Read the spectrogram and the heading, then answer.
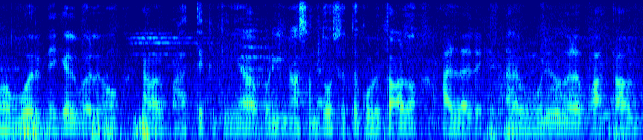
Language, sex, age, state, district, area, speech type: Tamil, male, 18-30, Tamil Nadu, Tiruppur, rural, spontaneous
